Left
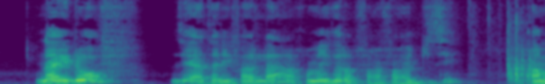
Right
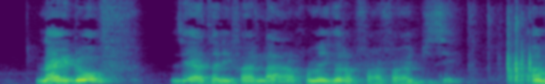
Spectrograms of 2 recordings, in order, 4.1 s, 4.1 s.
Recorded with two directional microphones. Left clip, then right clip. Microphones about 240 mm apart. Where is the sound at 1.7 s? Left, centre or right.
Left.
